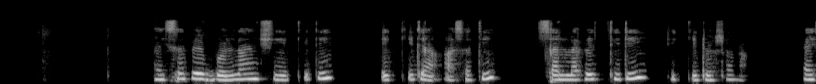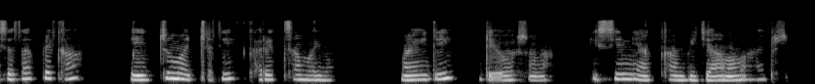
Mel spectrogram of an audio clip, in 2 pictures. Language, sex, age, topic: Gamo, female, 25-35, government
